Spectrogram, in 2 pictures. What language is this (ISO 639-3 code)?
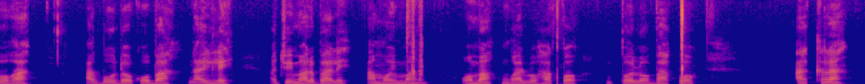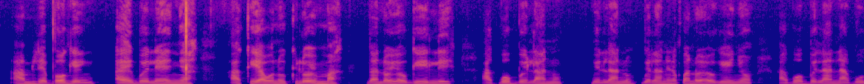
idu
